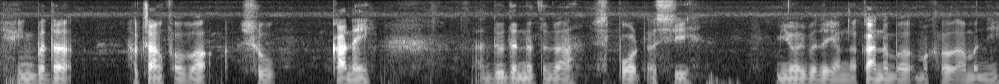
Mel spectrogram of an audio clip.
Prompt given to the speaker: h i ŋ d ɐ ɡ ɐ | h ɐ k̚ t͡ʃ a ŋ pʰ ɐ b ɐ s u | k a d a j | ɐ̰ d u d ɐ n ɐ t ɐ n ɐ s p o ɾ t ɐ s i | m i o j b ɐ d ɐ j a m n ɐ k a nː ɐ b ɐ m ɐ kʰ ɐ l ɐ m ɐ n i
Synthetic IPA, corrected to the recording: h i ŋ b ɐ d ɐ | h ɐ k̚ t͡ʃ a ŋ pʰ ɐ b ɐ s u | k a n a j | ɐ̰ d u d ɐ n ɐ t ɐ n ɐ s p o ɾ t ɐ s i | m i o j b ɐ d ɐ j a m n ɐ k a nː ɐ b ɐ m ɐ kʰ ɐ l ɐ m ɐ n i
